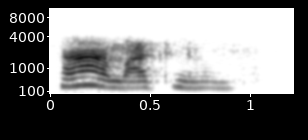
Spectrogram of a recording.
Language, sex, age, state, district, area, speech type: Kannada, female, 18-30, Karnataka, Vijayanagara, rural, conversation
